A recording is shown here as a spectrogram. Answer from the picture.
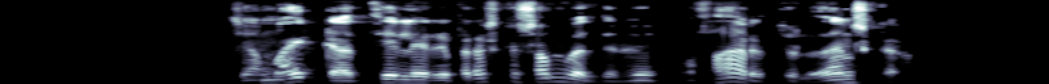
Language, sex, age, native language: Icelandic, male, 40-49, Icelandic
